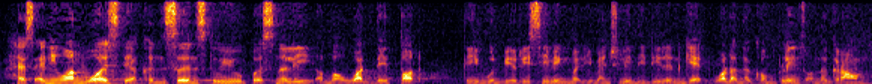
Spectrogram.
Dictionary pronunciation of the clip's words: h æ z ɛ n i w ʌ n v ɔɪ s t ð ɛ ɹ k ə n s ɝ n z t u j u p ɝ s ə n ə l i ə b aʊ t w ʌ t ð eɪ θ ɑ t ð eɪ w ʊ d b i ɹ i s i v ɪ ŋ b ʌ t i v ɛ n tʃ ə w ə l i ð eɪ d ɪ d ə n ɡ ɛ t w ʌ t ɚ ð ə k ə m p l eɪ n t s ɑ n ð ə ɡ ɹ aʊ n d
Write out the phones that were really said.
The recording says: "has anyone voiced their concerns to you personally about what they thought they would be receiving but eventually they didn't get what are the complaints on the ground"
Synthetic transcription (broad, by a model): h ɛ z ɛ n i w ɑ n w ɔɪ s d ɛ k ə n s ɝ n s t u j u p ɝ s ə n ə l i ə b aʊ t w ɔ t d eɪ t ɑ t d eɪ w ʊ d b i ɹ i s i v ɪ ŋ b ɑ t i v ɛ n tʃ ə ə l i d eɪ d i d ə n ɡ ɛ t w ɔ t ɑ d ə k ə m p l eɪ n t s ɑ n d ə ɡ ɹ aʊ n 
